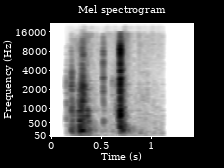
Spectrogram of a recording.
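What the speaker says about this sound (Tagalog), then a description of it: "Bukas ko ang pinto." A single short mechanical clunk and slide of a door opening, fairly quiet and close, lasting about a second with no talking.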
